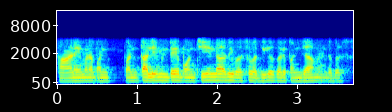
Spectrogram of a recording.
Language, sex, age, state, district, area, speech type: Sindhi, male, 18-30, Maharashtra, Thane, urban, conversation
